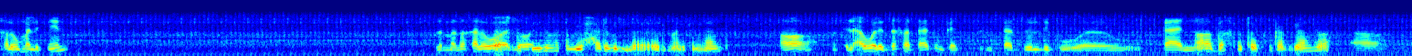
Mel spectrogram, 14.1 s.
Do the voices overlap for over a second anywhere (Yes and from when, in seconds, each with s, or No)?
No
